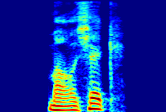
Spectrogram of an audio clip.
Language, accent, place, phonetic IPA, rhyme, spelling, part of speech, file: German, Germany, Berlin, [maʁçˈʔɛk], -ɛk, Marchegg, proper noun, De-Marchegg.ogg
- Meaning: a municipality of Lower Austria, Austria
